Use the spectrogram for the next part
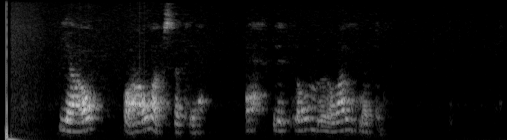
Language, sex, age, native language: Icelandic, female, 50-59, Icelandic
